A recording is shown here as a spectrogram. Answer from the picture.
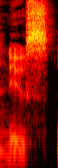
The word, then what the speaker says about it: Neuse: To be clear, the river that I'm talking about, the Neuse, which runs through Newbern, is spelled N-E-U-S-E. I believe it's a Native American name, actually. – It looks like it would be like a French word pronounced like news, but it like the muse.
